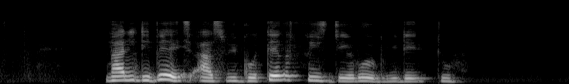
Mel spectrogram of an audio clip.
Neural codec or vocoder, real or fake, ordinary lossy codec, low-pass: codec, 16 kHz, 1 kbps, FunCodec, trained on Chinese and English, 50 frames a second; fake; none; none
